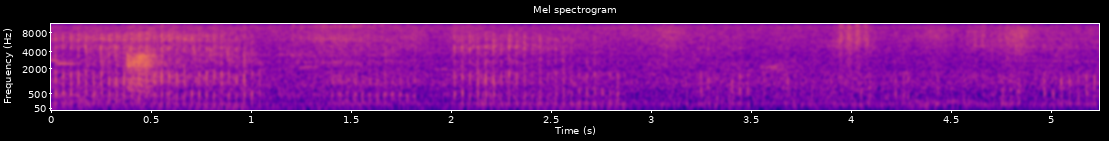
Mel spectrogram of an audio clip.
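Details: Purring house cat, a low pulsing drone that rises and falls in breath-like waves roughly every second, with faint voice-like sounds mixed in near the start.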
